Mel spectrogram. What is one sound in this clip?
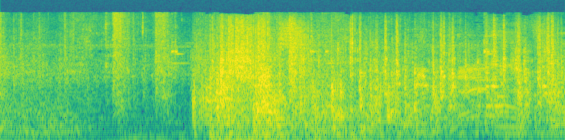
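A cannon blast booms and crackles.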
